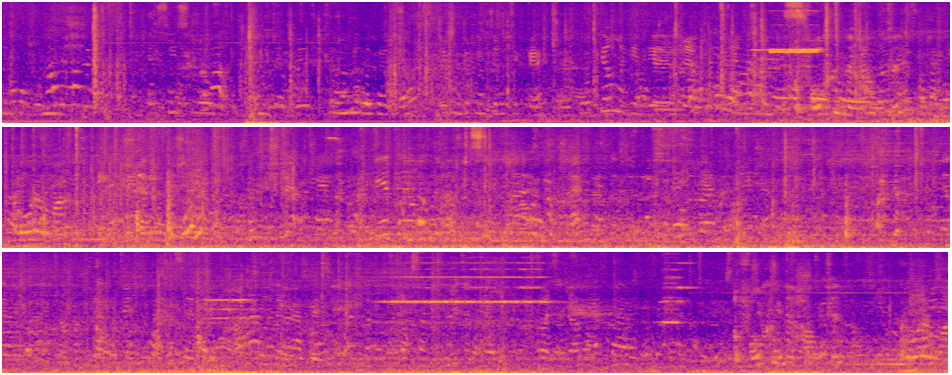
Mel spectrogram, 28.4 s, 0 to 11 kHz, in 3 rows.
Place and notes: Gent, België - Tramway ride into the old city
Tram ride in the heart of the old city of Ghent. The vehicle is crowded. Very difficult to record (I had to do it three times) because of a good amount of infrabass. However, the route is interesting considering that the vehicle has difficulty with tight curves. Journey from Gravensteen to Van Nassaustraat.
Gent, Belgium, 16 February, 18:45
